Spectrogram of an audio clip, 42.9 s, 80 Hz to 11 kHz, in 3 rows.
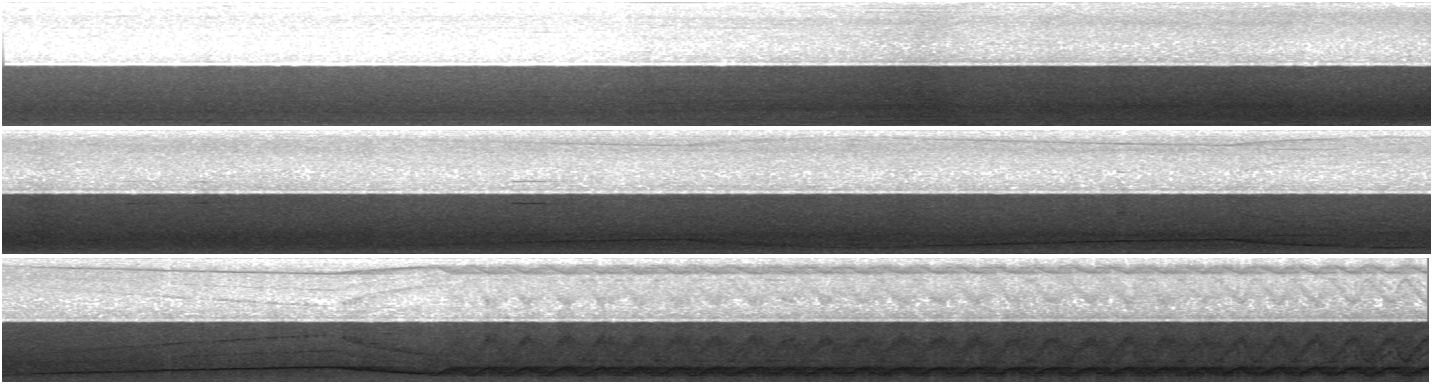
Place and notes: Bucharest, Calea Victorie, Traffic, Sirens
boulevard, traffic, sirens
Bucharest, Romania, 16 November, 22:35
